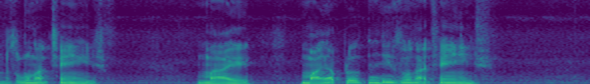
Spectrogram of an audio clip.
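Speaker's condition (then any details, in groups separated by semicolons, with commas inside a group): Cerebral palsy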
